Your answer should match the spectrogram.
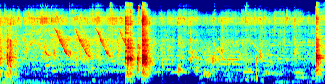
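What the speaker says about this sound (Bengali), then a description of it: "আমার বাসন মাজা কমপ্লিট হয়ে গেছে। আমি এগুলো এখন আস্তে আস্তে ধুয়ে নিচ্ছি পরিষ্কার করে।" Washed dishes being rinsed clank and clatter in a few sharp bursts of metal and cutlery, with faint water and birdsong between them and a rooster-like call in the background.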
